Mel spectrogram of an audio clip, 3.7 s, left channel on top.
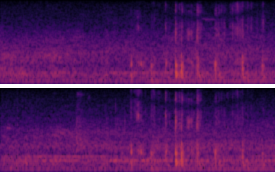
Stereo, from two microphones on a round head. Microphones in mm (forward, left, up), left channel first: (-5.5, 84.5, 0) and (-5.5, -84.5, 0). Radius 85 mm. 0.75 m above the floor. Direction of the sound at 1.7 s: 55° right (ahead or behind).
